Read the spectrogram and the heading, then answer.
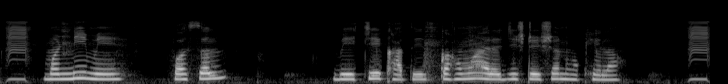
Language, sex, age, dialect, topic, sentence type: Bhojpuri, female, 36-40, Western, agriculture, question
